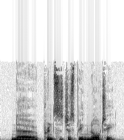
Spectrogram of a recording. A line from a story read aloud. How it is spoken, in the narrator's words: Sean murmured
